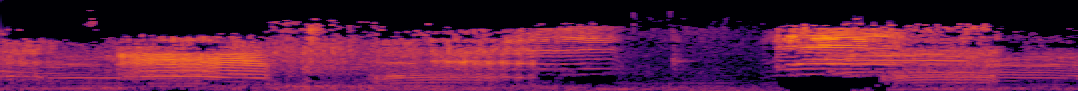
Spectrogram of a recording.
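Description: Young goats bleat in high, wavering, nasal cries that overlap one another in quick succession.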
